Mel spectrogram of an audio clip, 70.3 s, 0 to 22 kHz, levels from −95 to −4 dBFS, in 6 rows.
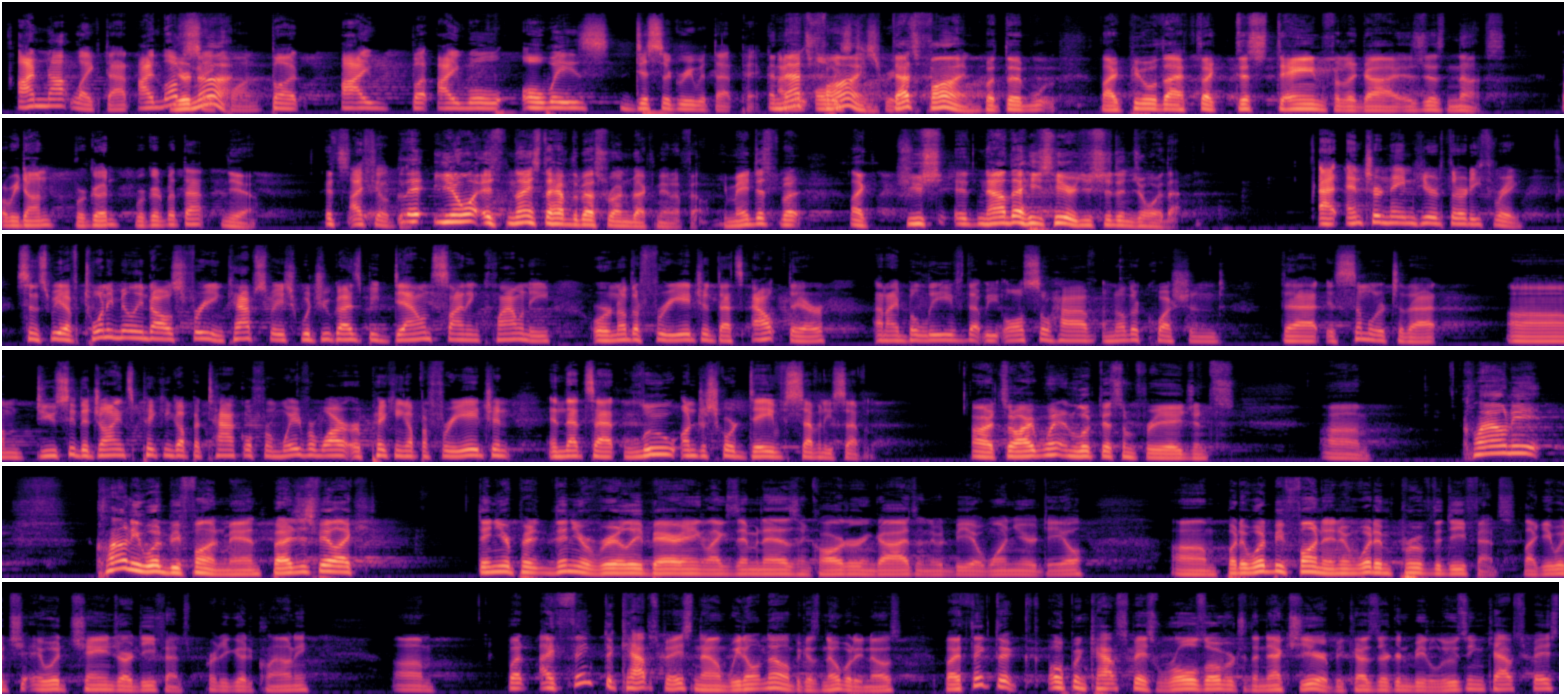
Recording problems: echo of what is said; faint; throughout; 180 ms later, 25 dB below the speech

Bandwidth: 15 kHz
